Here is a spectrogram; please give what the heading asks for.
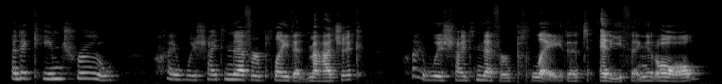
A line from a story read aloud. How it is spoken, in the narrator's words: moaned the voice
